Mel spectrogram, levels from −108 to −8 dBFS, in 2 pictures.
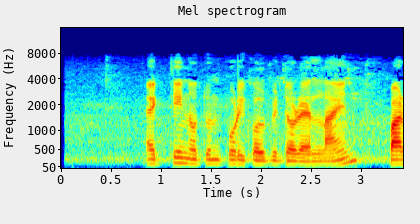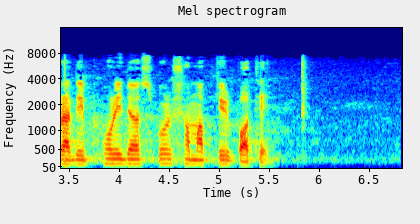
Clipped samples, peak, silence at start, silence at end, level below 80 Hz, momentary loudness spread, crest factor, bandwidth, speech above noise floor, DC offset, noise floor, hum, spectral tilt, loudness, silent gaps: under 0.1%; 0 dBFS; 0.3 s; 0.95 s; -62 dBFS; 16 LU; 24 dB; 7.8 kHz; 39 dB; under 0.1%; -62 dBFS; none; -5 dB/octave; -24 LUFS; none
